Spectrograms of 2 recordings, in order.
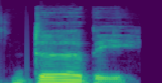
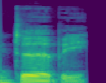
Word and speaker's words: Derby: the M5 um and the final one Derby which you might pronounce Derby I don't know is it D RB why yeah okay yeah would you say Derby I would say Derby uh that's a cheese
